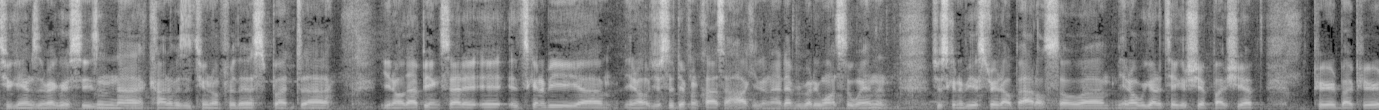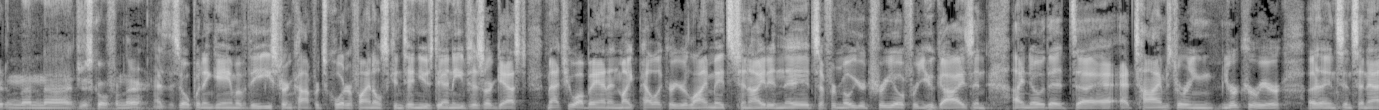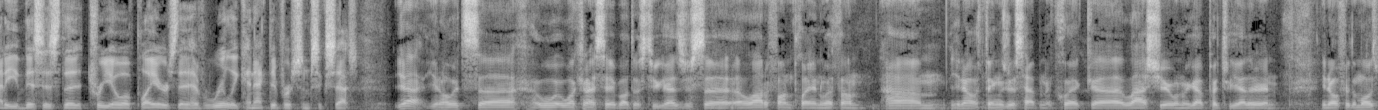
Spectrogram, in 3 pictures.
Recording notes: at Huntington Center during Game 1 of the Eastern Quarterfinals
